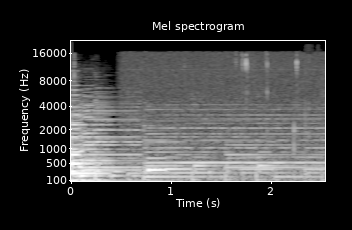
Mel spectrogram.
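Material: Nothing is struck.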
